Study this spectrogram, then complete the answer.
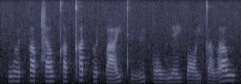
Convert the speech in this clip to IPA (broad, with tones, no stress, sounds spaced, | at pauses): w ɵ˧ t̚ k ɐ˧ p̚ s ɐ˧ w kʰ ɐ˧ k̚ t̪ʰ ɐ˥ t̚ k ɵ˧ t̚ p aː˨˥ j t̪ʰ yː˨˥ k o˨ w ŋ e˧ j p ɔː˨ j t̪ ɐ˨ w ɐ˥ w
